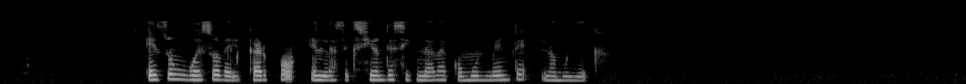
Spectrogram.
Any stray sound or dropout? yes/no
no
